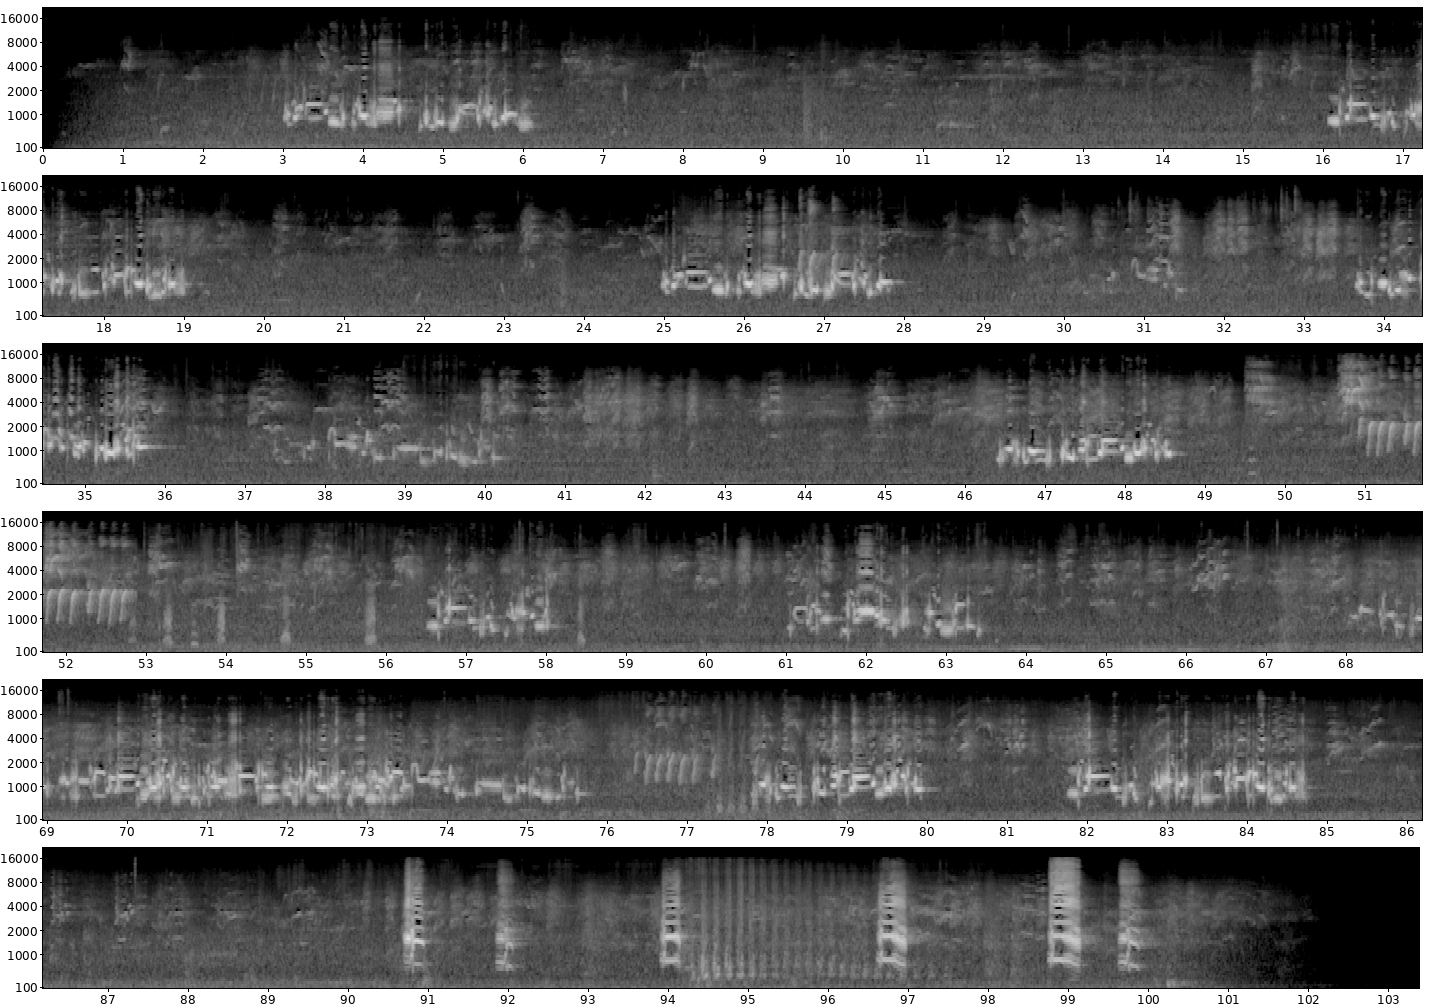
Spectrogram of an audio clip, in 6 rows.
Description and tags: Magpies are intelligent birds, quickly training humans to feed them. Against a backdrop of parrots and noisy-miners (0:52 for a clear example), a couple of magpies on my front lawn are eating cheese scraps I threw out. One turns to face me (about 1 meter away) and starts carolling, later when the cheese runs out he gets a bit grumpy (1:30) and starts to squak. The light grunting you can hear is also a magpie sound (three magpies are eating most of the time), they are communicating amongst themselves. Toward the end (1:18 + 1:34 one magpie flys away then another).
